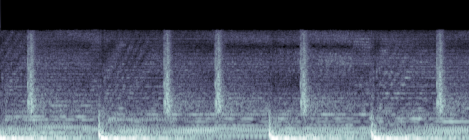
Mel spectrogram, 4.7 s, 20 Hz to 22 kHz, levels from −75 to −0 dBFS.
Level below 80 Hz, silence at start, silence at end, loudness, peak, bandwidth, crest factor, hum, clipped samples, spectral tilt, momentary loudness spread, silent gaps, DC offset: -12 dBFS; 0 s; 0 s; -13 LUFS; 0 dBFS; 10.5 kHz; 10 dB; none; under 0.1%; -5.5 dB/octave; 7 LU; none; under 0.1%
